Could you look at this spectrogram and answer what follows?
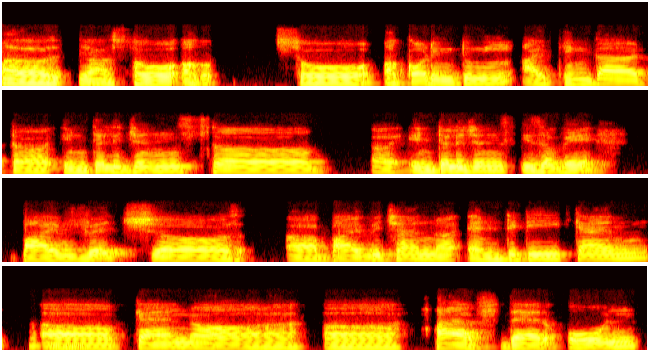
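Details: Real stuttering in a participant of a session run by an Indian self-help association of people who stammer, with repetitions and fillers; stuttering.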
